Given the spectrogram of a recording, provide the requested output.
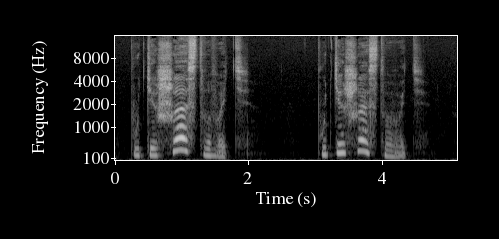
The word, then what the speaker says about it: путешествовать: to tell you about Russian words usually have only one stressed syllable and all the other syllables are much shorter and less emphasized than unstressed syllables in English and we can really make this word sound Russian by de-emphasizing every syllable except the stressed one it's not put your chest velvet but rather put your first of it put your ass to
